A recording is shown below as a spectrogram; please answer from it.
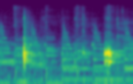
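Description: Soft background music, with a sharp click about a third of a second in and a smaller knock near the end as hands handle the plastic toy house and its figure.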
